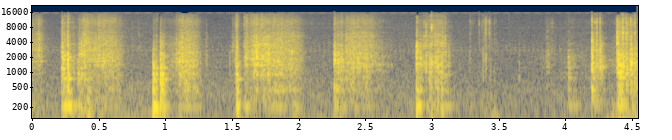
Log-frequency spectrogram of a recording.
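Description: Water splashes as it is poured from a bucket into a hole in the ground.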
